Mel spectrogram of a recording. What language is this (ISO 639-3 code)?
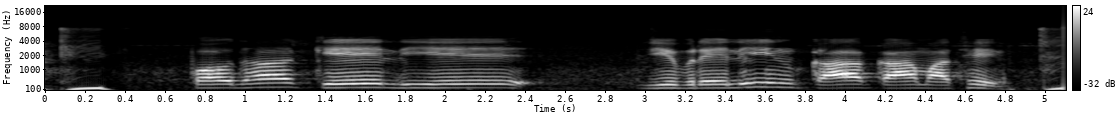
hne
